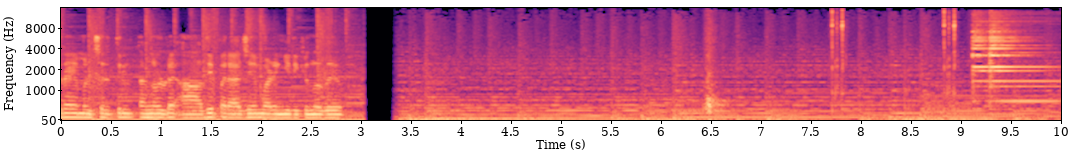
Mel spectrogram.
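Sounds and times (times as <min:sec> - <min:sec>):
background music: 0:00.0 - 0:10.0
quick clicks: 0:07.7 - 0:07.9, 0:08.8 - 0:09.0
bright bell chime: 0:09.1 - 0:10.0.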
